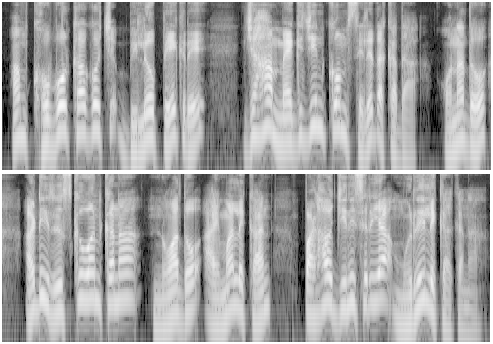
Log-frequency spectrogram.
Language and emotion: Santali, happy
